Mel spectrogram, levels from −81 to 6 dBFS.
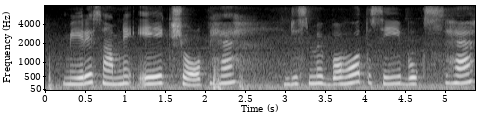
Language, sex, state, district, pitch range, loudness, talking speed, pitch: Hindi, female, Punjab, Fazilka, 230-265 Hz, -13 LUFS, 110 wpm, 245 Hz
